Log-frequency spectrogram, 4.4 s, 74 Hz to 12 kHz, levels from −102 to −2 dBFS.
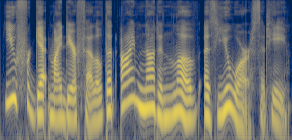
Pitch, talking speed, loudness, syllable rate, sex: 200 Hz, 205 wpm, -19 LUFS, 4.5 syllables/s, female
